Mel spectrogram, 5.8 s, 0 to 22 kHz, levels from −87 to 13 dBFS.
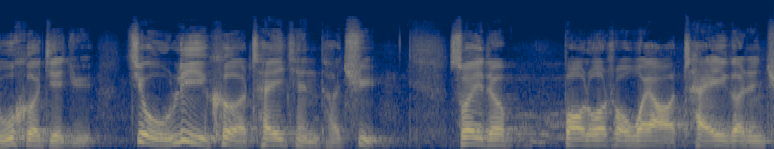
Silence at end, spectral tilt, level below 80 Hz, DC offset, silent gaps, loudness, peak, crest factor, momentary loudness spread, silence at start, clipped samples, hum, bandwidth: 0 s; -3.5 dB/octave; -76 dBFS; under 0.1%; none; -24 LUFS; -6 dBFS; 18 dB; 14 LU; 0 s; under 0.1%; none; 13 kHz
